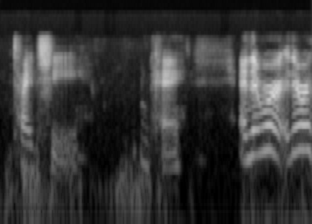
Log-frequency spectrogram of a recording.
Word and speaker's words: Tai Chi: But this is actually how we pronounce it is in English we say Tai Chi. So Tai Chi.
